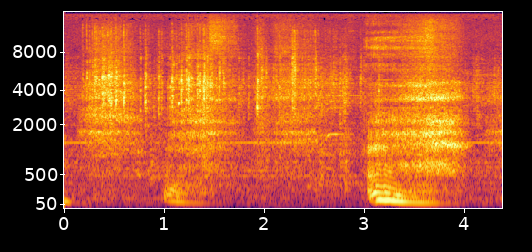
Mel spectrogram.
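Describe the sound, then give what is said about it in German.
A copier grinds and strains on a paper jam while scanning documents, its steady mechanical whir broken by two heavier, labored surges, moderately loud, with no voices. “Es hört sich so an, als hättest du es mit einem Papierstau zu tun.”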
